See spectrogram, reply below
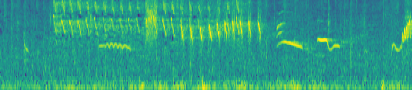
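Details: White-rumped shama singing in a training recording meant to make birds sing, day and night: a short rising whistle, then a dense run of rapid high chirping notes and several clear slurred whistles toward the end.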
